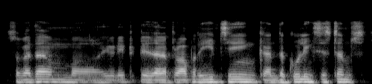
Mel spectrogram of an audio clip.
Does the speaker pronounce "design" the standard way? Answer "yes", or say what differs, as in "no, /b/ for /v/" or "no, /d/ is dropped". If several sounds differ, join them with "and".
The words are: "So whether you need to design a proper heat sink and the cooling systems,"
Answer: no, /n/ is dropped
